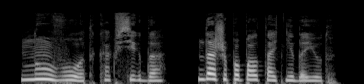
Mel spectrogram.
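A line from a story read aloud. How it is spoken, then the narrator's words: Sad sighing mutter. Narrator (Russian): Грустно вздохнув и пробормотав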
